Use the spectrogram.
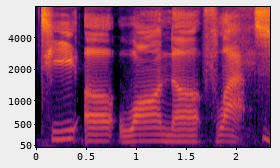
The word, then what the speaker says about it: Tijuana Flats: for our flats friday they actually have their pronunciation that you can see when you look it up on google and phonetically it is tia wanna flats you're not wrong we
